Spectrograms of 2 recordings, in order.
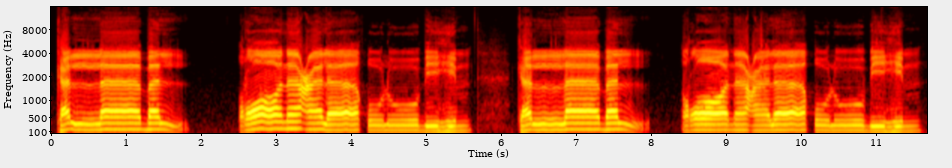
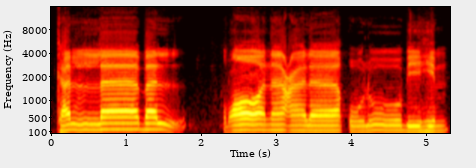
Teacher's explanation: Kalau saktah dia tanpa mengambil nafas, ya, berhenti sejenak, mungkin lebih singkat daripada waqaf, ya, kemudian melanjutkan bacaan, ya. Nah, ini namanya saktah.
